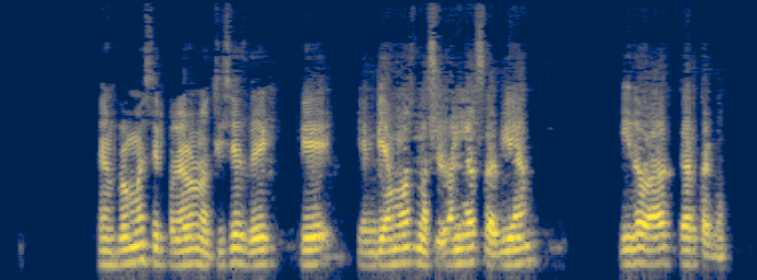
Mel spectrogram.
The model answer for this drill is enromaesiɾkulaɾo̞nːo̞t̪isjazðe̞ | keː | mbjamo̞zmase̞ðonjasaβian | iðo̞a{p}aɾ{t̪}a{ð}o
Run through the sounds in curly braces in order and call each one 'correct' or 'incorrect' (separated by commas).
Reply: incorrect, correct, incorrect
